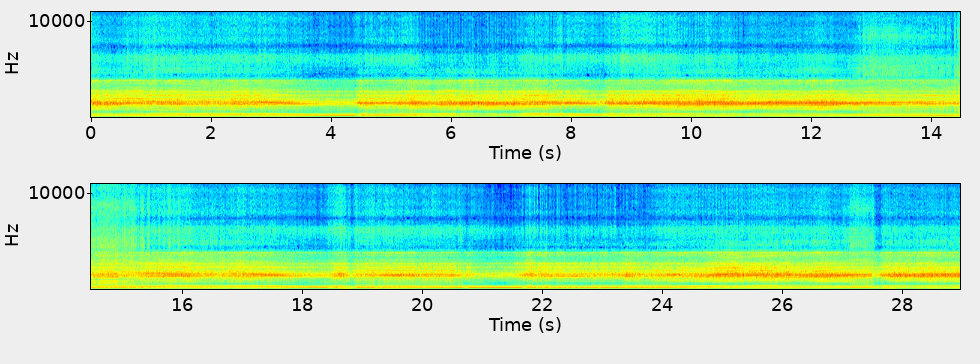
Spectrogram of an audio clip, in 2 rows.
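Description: Triumph Speed Triple RS 1050's inline three-cylinder engine running at road speed, its pitch rising and falling slowly with the throttle: it climbs to its highest about halfway through, sags again, and dips quickly and recovers near the end.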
